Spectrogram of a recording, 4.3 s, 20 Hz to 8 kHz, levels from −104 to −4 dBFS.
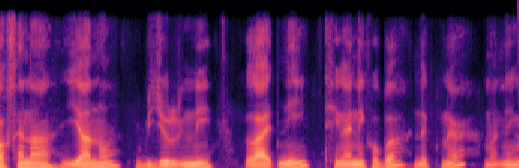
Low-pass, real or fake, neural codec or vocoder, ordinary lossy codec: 7.2 kHz; fake; codec, 16 kHz, 2 kbps, X-Codec, HuBERT features, trained on LibriSpeech; none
